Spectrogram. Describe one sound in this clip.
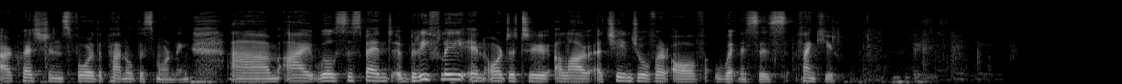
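A middle-aged woman speaks steadily into a microphone.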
